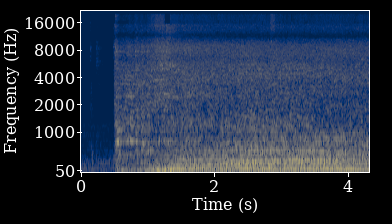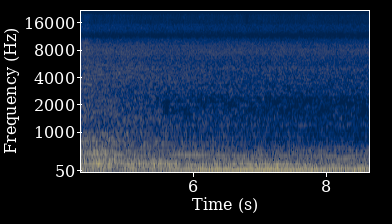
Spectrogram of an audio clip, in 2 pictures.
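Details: 2006 Nissan Xterra that had a no-start from ignition coils shorted by oil leaking from the valley cover gasket, blowing the 30 A ignition fuse: after the coils are reconnected the engine catches at once and settles into a steady, even idle.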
